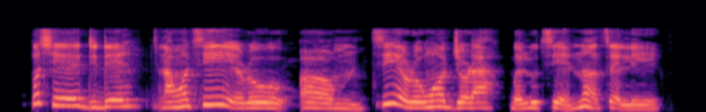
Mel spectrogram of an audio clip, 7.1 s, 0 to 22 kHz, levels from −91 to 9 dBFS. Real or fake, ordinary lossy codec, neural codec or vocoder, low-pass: real; AAC, 48 kbps; none; 7.2 kHz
